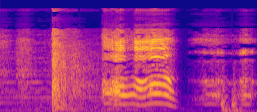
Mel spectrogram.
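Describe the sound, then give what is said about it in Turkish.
A staged gunshot sound effect in a Turkish-language drama: one loud, sharp crack early on, followed by vocal sounds. “Aman Allah'ım, ben ne yaptım? Ateş ettim.”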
